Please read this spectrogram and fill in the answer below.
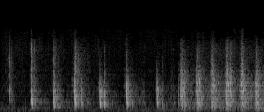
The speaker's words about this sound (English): Shut up that banging, Willie! All the time banging, that's what. I ain't banging, I'm knocking only.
